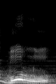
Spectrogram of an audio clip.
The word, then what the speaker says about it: bolo: não tem no texto bolo escreve com o mas a gente fala bolo com u a gente não pronuncia bolo a gente fala bolo Ah ele comeu o bolo fica com som de u a palavra carro muitas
